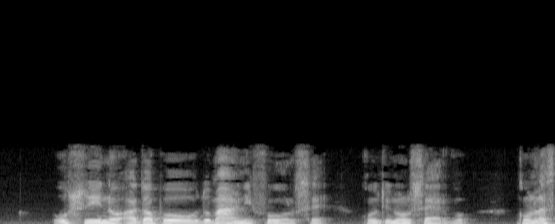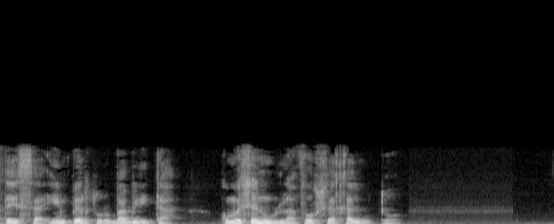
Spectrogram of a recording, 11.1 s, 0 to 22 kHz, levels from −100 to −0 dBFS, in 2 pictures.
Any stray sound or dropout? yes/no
no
